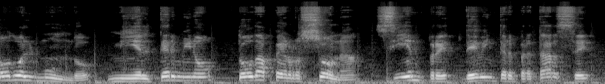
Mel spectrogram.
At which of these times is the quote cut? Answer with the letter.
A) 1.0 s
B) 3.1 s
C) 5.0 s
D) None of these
A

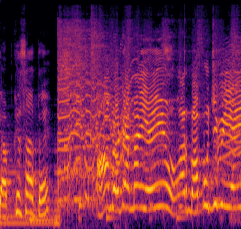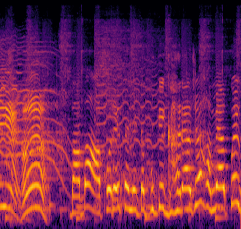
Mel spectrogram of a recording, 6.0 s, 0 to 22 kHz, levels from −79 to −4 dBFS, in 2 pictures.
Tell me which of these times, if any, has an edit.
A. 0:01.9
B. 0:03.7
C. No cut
B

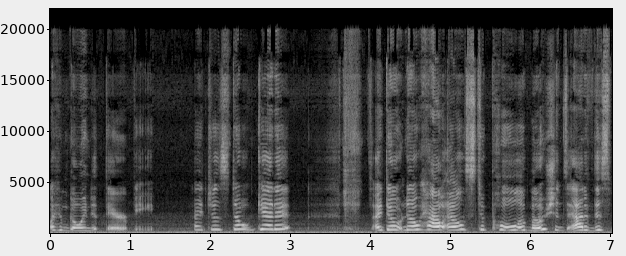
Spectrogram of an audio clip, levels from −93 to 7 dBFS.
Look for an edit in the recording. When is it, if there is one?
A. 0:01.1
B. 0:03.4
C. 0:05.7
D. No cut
D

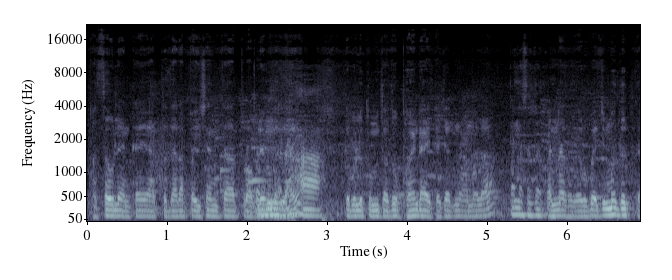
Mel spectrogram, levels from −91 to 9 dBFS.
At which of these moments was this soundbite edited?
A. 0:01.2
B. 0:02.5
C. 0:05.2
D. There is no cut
D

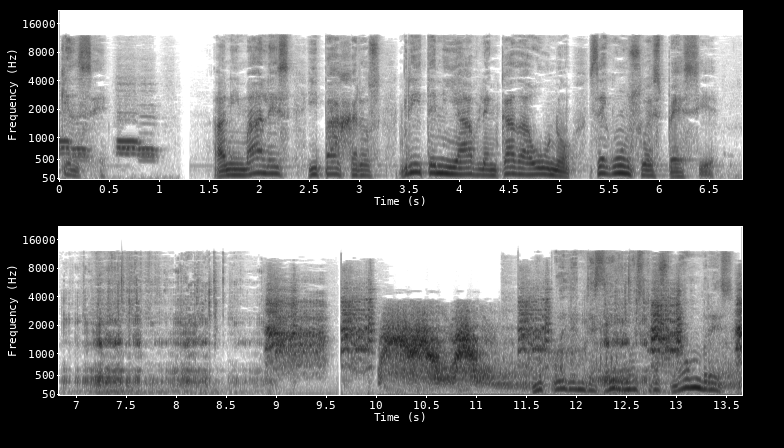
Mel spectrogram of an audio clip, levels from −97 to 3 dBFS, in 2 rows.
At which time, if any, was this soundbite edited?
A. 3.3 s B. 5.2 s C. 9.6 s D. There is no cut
C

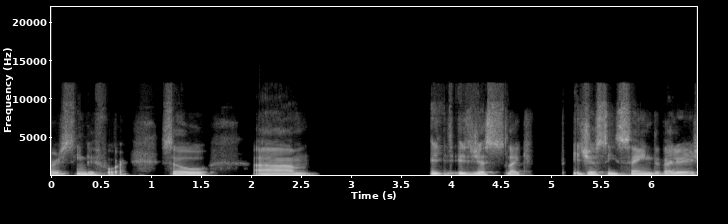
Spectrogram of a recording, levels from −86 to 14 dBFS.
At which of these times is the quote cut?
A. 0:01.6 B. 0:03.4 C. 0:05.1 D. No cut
D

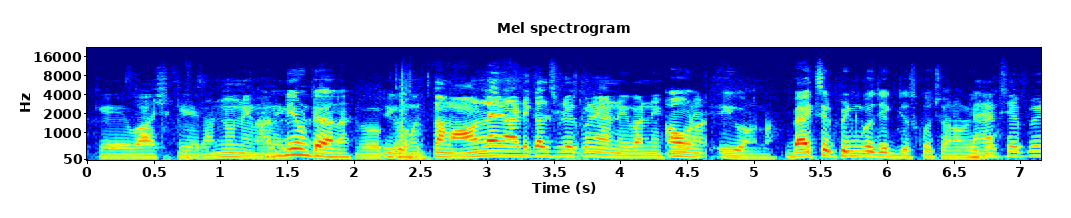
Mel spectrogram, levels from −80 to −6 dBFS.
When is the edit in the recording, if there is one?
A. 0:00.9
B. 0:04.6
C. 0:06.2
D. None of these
B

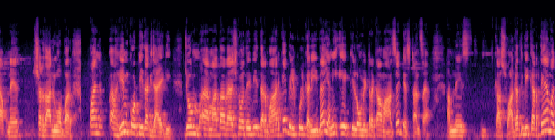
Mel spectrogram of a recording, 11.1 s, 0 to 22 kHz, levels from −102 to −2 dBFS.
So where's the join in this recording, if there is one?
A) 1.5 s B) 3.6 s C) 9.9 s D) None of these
A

